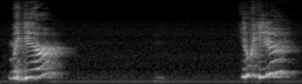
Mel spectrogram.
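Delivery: high, searching teacher voice; puzzled teacher. Retold or imitated. Teacher searching the classroom for the student, puzzled. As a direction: call out the odd name as a question. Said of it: "she paused and said".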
